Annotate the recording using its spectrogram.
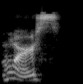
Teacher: Starts mid, dips low, then rises like you're hesitating or surprised. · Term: third tone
